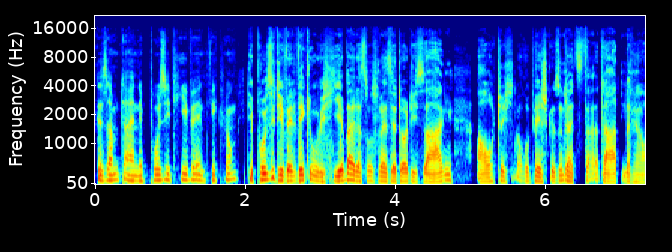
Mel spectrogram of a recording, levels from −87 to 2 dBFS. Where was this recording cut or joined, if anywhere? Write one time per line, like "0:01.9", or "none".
0:02.0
